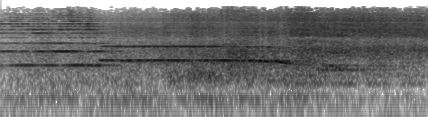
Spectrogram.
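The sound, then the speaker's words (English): A train thunders past over a bridge, a loud continuous rumble and clatter with its horn blaring a sustained two-tone blast through most of the passage. No voices are heard. “Well, this bridge we're on, I'll... I think you'd better haul your line in. Why? You mean I've caught something? No. Well, there's a train coming.”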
